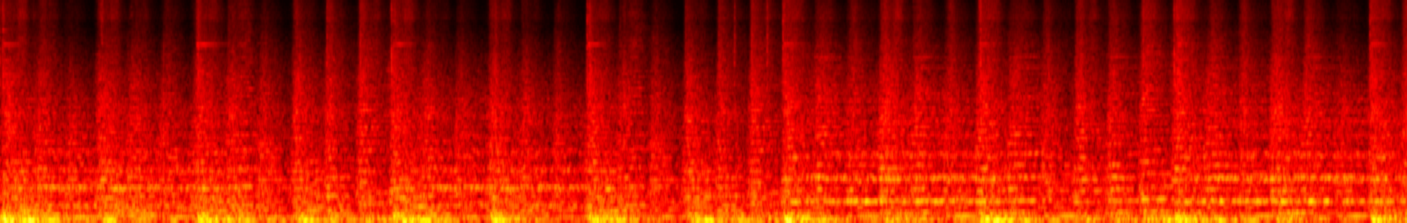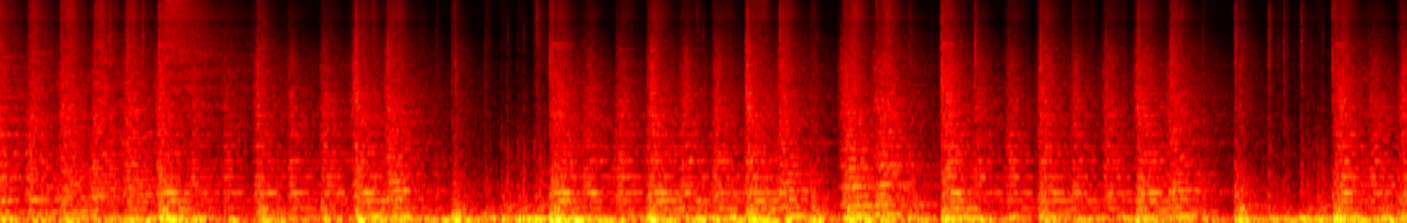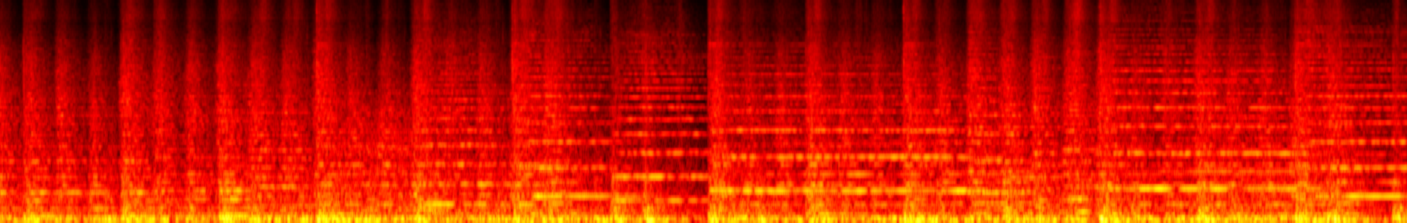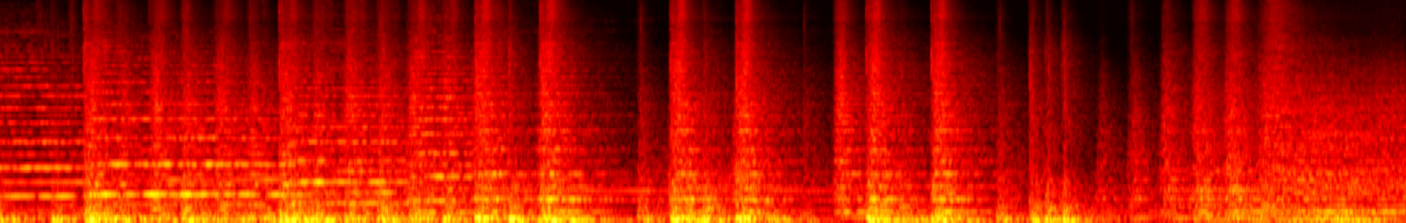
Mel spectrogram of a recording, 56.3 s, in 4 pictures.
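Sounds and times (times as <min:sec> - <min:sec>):
frantic boss fight stage music: 0:00.0 - 0:56.2.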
